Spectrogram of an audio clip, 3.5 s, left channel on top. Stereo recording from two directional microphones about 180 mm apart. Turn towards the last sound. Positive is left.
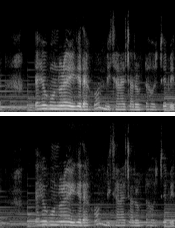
turn(degrees=25)  # may be behind; listen again after turning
